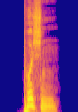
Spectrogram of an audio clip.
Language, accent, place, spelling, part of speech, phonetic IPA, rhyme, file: German, Germany, Berlin, puschen, verb, [ˈpʊʃn̩], -ʊʃn̩, De-puschen.ogg
- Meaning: alternative form of pushen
